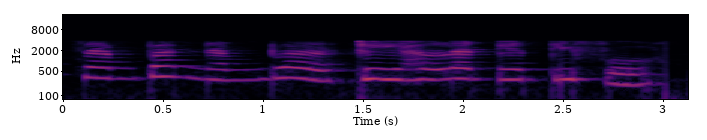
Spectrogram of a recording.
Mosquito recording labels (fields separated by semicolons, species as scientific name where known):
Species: no mosquito; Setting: cup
